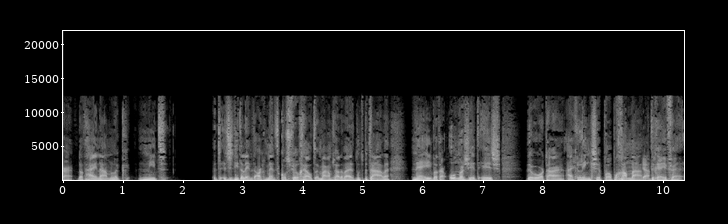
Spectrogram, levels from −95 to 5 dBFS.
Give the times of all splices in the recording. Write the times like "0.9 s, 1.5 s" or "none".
none

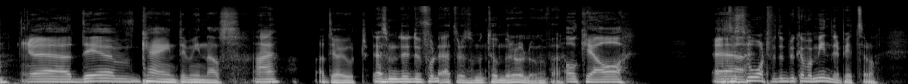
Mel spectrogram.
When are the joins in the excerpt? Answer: 4.4 s, 5.7 s

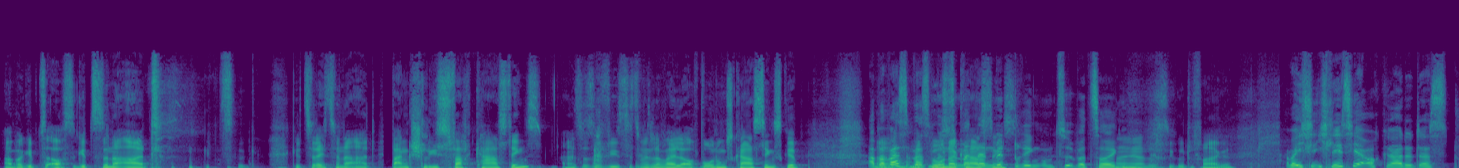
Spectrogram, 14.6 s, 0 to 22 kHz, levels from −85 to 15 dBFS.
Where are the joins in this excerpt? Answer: 3.8 s, 12.8 s

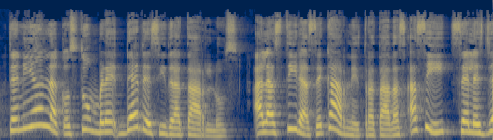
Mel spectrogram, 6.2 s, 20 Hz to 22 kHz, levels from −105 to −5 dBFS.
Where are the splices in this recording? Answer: none

